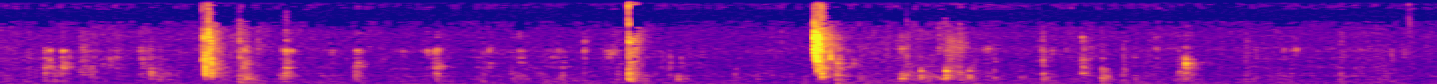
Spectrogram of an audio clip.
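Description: Faint closed-mouth chewing: scattered soft, wet mouth clicks and smacks, the sharpest a little over a second in, about four seconds in and about five seconds in.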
